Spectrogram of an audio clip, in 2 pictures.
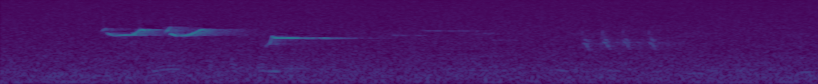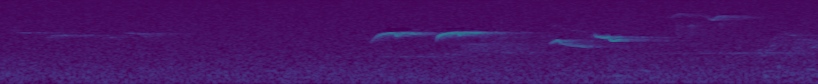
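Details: Blue-and-white flycatcher singing in the prefectural forest park at Yaita, Tochigi, Japan, recorded on a camera with an external microphone: two bursts of clear, high whistled phrases with sweeping and warbled notes, separated by a quiet pause of several seconds.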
